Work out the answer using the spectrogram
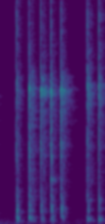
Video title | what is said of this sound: Robot Optimus Prime Bumblebee Terlaris Termurah Yang Diupdate Metal Alloy Tetep TERMURAH Harga Sama | bisa dilihat ini suaranya keras sekali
